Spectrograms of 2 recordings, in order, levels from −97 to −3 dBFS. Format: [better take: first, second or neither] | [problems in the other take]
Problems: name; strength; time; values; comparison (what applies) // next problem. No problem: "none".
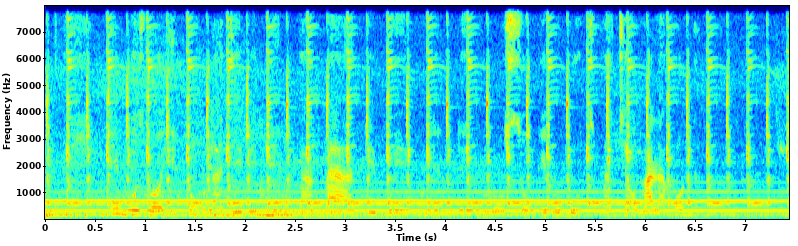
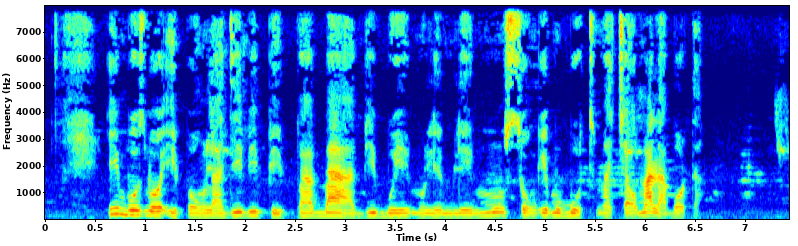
second | background sound (Brass instrument + Clock); 5 dB above the speech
